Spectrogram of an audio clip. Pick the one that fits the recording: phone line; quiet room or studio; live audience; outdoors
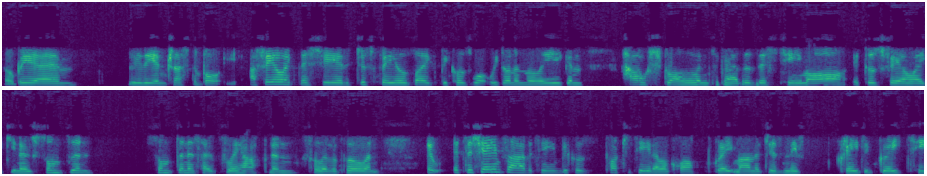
phone line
